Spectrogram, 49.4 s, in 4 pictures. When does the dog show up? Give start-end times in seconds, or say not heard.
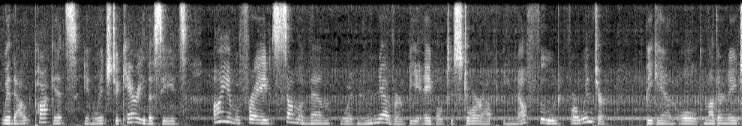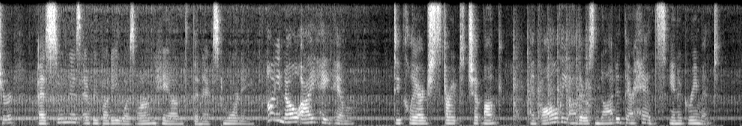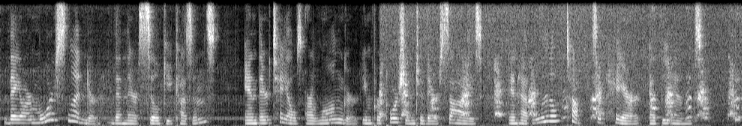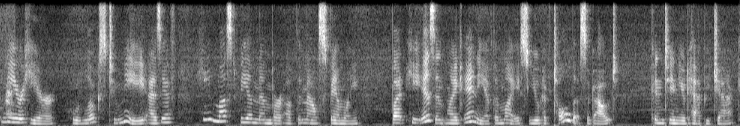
31.1-37.4.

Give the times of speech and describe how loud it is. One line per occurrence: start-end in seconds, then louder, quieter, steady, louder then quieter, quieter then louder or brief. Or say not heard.
0.0-49.4 steady.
